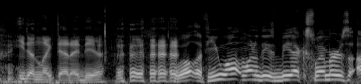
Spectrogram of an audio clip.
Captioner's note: laughing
